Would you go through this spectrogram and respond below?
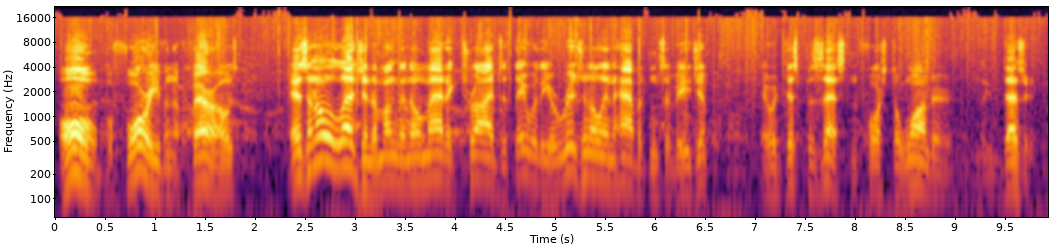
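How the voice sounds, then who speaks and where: A man's voice: a little high, lively intonation, a little fast, natural voice, low-quality recording. An actor playing a chatty, slightly tipsy male newspaper reporter in a 1940s radio drama, slangy and easygoing. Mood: chatty, musing.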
